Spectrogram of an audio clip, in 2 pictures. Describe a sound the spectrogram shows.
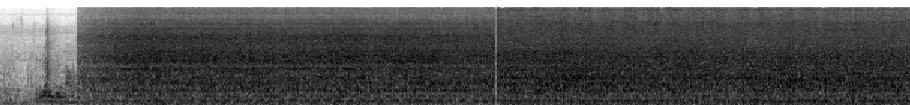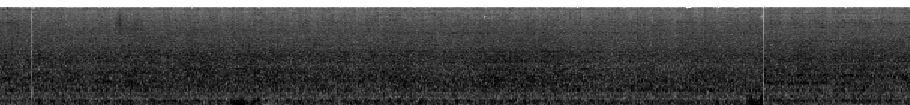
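A band saw runs steadily, cutting through a large log with a loud rushing noise.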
